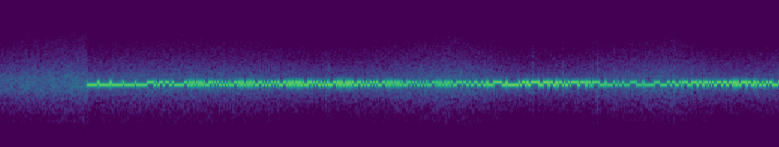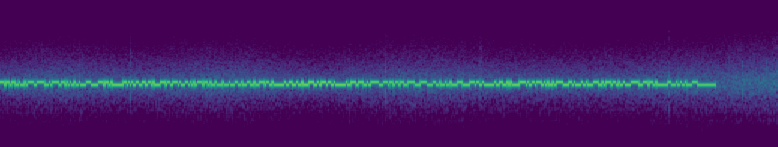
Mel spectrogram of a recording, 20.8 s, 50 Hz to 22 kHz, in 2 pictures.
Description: RTTY (45.45 baud, 170 Hz shift), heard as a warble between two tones, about 2200 Hz centre, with static crashes. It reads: RYRYRYRYRYRYRYRYRYRYRY W5DT DE OK9MLZ R R FB PETER. RIG HR 100 W, ANT LOOP. WX FOG, 5 C.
